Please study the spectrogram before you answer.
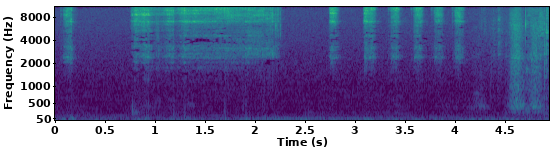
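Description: Fingers and nails pluck and rub the teeth of a large solid wooden wide-tooth comb held up close. A sustained bright, hissy rub across the teeth gives way to a series of short, crisp plucks, ending in a fuller scrape over a faint low hum.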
